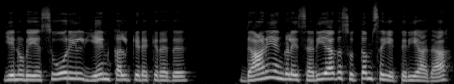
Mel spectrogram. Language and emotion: Tamil, angry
